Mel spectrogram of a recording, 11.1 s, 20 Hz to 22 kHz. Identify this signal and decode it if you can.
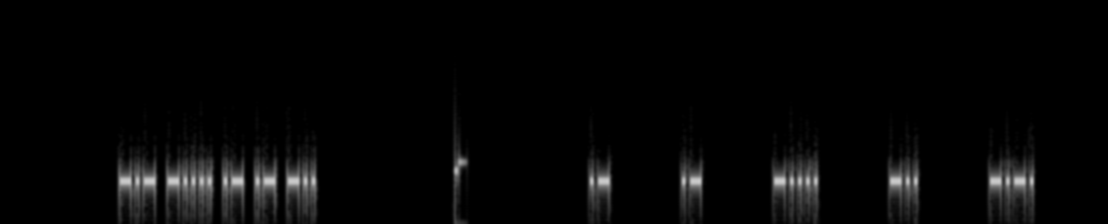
Morse code, heard as a keyed tone, about 31 wpm, spaced as for 16 wpm, 700 Hz. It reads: K6AAD AA6DC
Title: USA Call Signs - 6x Character Spacing - 30wpm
